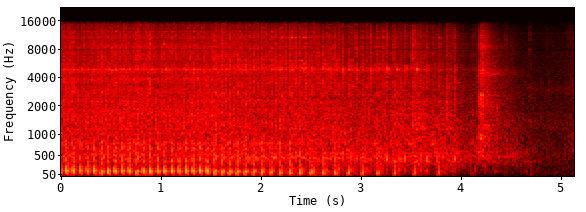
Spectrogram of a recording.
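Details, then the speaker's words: 1973 112 garden tractor single-cylinder after new points, coil, condenser and carburetor: thump near three and a half beats per second turns uneven and stumbles, sagging almost to a stall when the clutch is pushed; misfire. Separate sparking thought to be traced to something touching ground. "So as you can hear, when I pushed on the clutch, it started doing that, the miss."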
